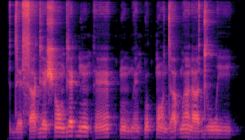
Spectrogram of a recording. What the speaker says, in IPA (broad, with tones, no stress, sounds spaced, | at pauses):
d ɛ˨ s a˨˦ ɡ ɛ˧ ʃ ɔ̃˦ ɡ ɛ˦ ɡ͡b ũ˦˨ k ɛ̃˨˦ | k͡p ũ˨ b ɛ̃˨ k͡p o˧ k͡p ɔ̃˨ d a˨˦ b ã˦˨ ɾ a˧ d u˧ w i˧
